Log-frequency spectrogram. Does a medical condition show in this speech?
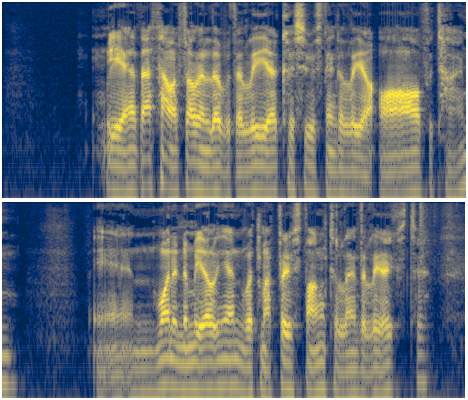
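Yes: hearing loss with cochlear implant; hearing lost at age one, damaged cochlea, hearing aid and lip reading until cochlear implant surgery at 18; uses cochlear implant, may not pick up everything, needs good speaker to feel vibration; articulates words very clearly, plans words and grammar, speech therapy from first grade, special therapy post-implant.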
